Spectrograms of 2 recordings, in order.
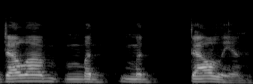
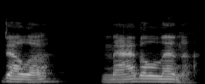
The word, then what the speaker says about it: Della Maddalena: I think I can pronounce this. Gilbert Burns. There we go. Yep. Against Jack Della Medallia. Sound it out. Jack Della Maddalena.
